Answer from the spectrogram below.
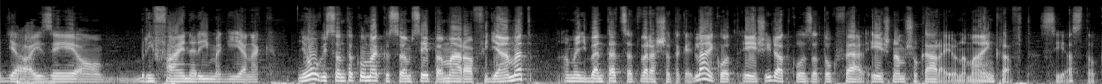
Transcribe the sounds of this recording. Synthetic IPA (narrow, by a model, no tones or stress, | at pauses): uɟɛizeːɒrifajnɛɾimɛɡijɛnɛkjoːviso̞nt̪ɒkːormɛkːøsønømseːpɛmːaːɾɒfiɟɛlmɛt̪ | ɒ̰mɛɲibɛnt̪ɛt̪sːɛt̪ʋɛɾɛʃːɛt̪ɛkɛ̰ɟlajko̞t̪eːʃiɾɒt̪ko̞zːɒt̪o̞kfɛleːʃnɛmʃo̞kaːɾɒ̰jo̰nɒ̰mʔa̰jŋkrɒ̰ft̪sḭjɒ̰st̪o̞̰k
